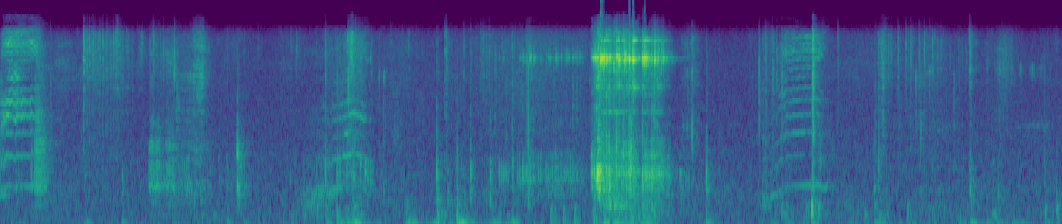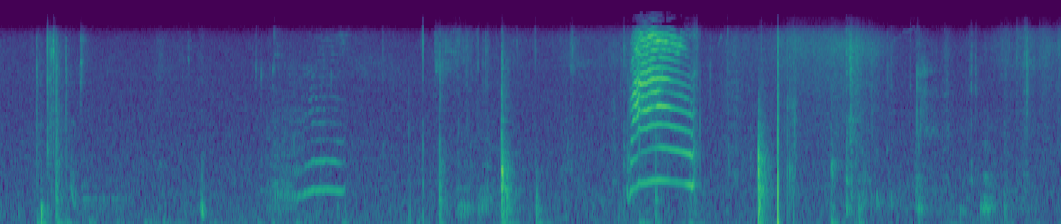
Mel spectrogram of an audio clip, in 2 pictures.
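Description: Snow Bengal kitten meowing: about five short, high mews that rise and fall in pitch, the loudest near the end. A brief loud burst of noise comes about six seconds in, and a few soft knocks.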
